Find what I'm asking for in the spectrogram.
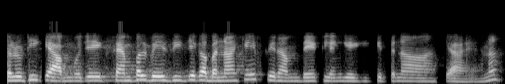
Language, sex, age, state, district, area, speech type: Hindi, male, 18-30, Rajasthan, Jodhpur, urban, conversation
